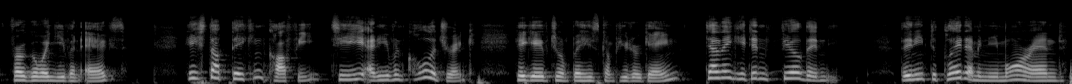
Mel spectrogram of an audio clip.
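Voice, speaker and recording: A woman reads her own story aloud in a medium-pitched, slightly rusty voice. She is casual and chatty, and she tends to ramble, stopping partway through sentences to add asides before picking up again. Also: darkish tone. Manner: rambling, digressive, often stopping mid-sentence to comment. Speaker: fan fiction author reading her story aloud.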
